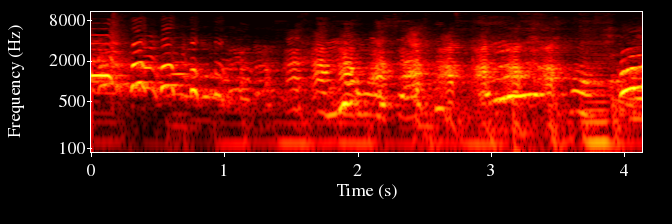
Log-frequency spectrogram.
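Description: Women laughing: a quick run of high-pitched chuckles lasting about three and a half seconds.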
